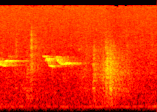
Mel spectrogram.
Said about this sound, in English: The bird really does sound like it's... I think it's a family. I don't think it's one.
